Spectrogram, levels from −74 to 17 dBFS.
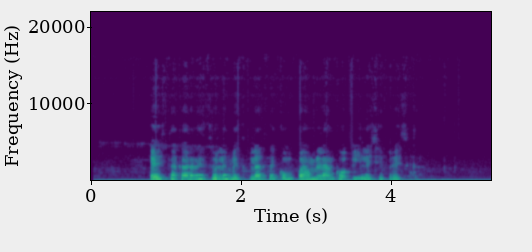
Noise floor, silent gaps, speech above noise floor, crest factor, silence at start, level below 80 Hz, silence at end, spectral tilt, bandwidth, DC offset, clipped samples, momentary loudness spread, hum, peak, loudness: -43 dBFS; none; 24 dB; 18 dB; 0.4 s; -42 dBFS; 0.2 s; -7.5 dB/octave; 16 kHz; under 0.1%; under 0.1%; 10 LU; none; -2 dBFS; -19 LUFS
